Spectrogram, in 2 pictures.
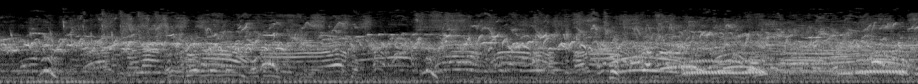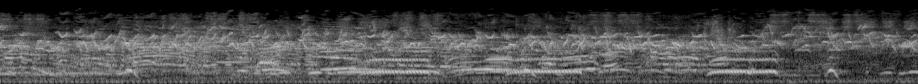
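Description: Many caged songbirds chirp and trill loudly all around.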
